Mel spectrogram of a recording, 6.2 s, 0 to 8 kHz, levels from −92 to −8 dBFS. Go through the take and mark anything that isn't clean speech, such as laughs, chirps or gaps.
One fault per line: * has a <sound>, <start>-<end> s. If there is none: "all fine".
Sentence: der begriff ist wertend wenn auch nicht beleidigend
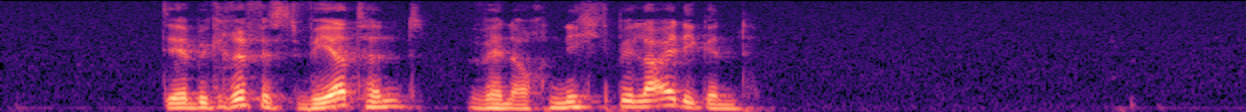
all fine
